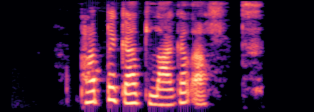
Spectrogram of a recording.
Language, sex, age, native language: Icelandic, female, 9, Icelandic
